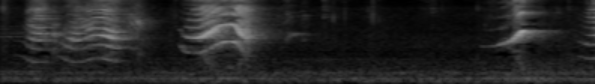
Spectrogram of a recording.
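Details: Talking ringneck parakeet, Urdu and Hindi words: three high, harmonic utterances, a warbling phrase, a louder rising-falling one, then a short upward-swept note near the end.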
